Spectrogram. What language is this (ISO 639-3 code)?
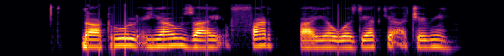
pus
